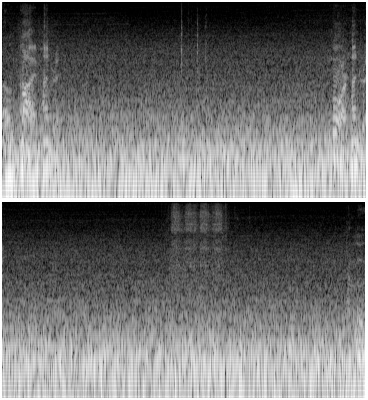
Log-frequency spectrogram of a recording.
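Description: A steady low jet engine drone fills a cockpit.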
